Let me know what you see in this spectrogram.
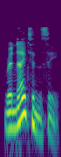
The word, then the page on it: renitency: British English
